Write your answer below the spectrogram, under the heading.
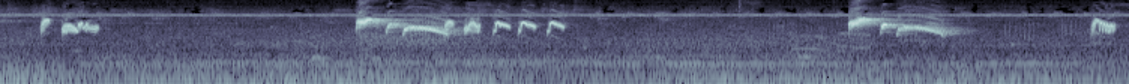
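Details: Female red-whiskered bulbul singing in the morning to stimulate males: short bursts of bright, slurred whistled notes, a phrase of five or six quick notes, then pauses; a steady high tone runs throughout.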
